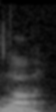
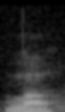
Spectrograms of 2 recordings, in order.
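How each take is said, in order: Both takes have the same delivery.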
